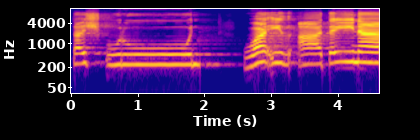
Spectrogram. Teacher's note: آ کو کھینچیں گے کیونکہ اس کے اوپر کھڑی زبر ہے تو اس کو ہم ایک حرکت کے برابر کھینچیں گے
